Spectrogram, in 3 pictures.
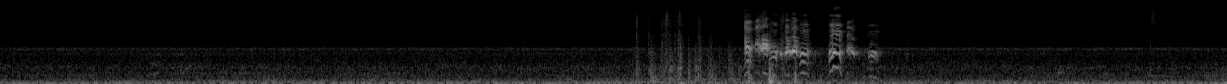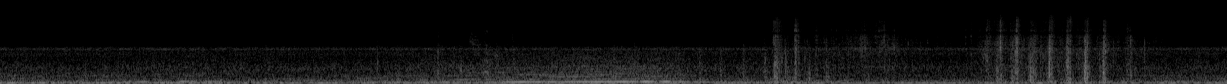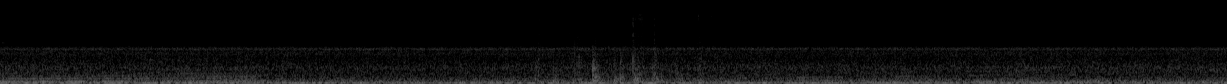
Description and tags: Close-by recording of bats settling into trees late at night, with the sounds of cars and cicadas in the background.
Recorded using a BP4025 microphone and ZOOM F6 floating-point recorder.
